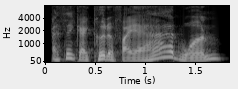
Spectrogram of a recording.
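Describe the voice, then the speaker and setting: In an old-time radio drama, a man voices a dreamy, insistent young boy, talking in a halting, earnest, childlike manner. His tone is slightly high, very animated, and fairly bright.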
